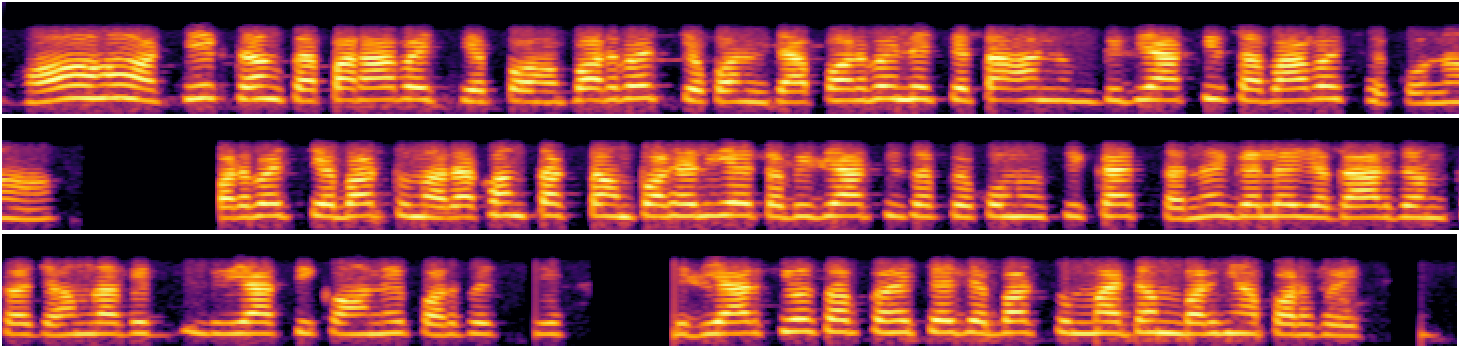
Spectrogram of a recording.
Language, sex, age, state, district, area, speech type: Maithili, female, 45-60, Bihar, Supaul, rural, conversation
